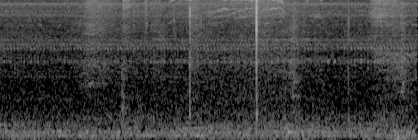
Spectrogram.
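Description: A finger taps lightly on a phone's touchscreen.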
